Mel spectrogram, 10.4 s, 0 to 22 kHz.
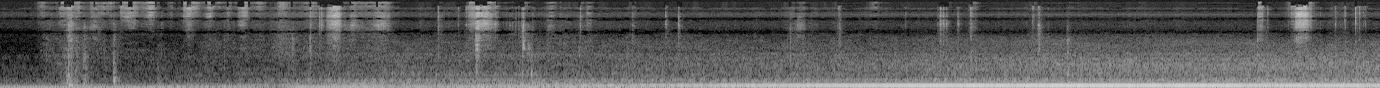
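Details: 2018 Honda Accord Sport 1.5T: steady low abnormal hum rising out of the engine rumble and holding as a loud even drone from the engine.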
